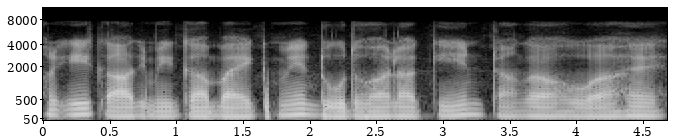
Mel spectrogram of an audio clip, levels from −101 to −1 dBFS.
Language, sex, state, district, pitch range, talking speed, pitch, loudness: Hindi, male, Jharkhand, Ranchi, 95-110 Hz, 155 wpm, 100 Hz, -21 LUFS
